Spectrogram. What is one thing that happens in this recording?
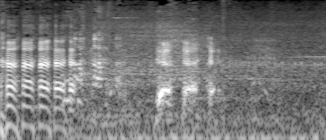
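A young man laughs loudly nearby.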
